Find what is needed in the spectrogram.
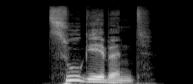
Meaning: present participle of zugeben
- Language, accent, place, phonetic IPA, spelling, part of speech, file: German, Germany, Berlin, [ˈt͡suːˌɡeːbn̩t], zugebend, verb, De-zugebend.ogg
